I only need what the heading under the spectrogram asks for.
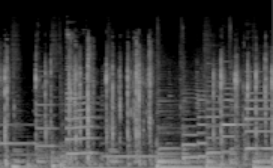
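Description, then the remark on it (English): Rapid, forceful typing on a computer keyboard, with dense clattering keystrokes hammering away for several seconds over a steady tonal background. “Aggressive keyboard tapping.”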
